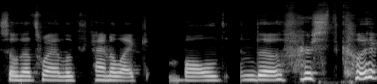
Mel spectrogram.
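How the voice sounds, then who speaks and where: A woman's medium-pitched voice, dark and mellow in tone, at a moderate pace, with a dry, close sound and no echo. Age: 18. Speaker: student and singer vlogger. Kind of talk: voiceover vlog narration. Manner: casual, filler-heavy.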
